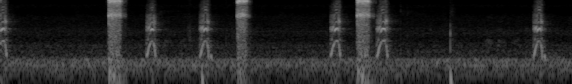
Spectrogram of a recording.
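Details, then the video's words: Night-time flying lemur lure call: scattered, separate clicks and small rising chirped notes at uneven intervals, with a faint low hum underneath. "เสียงต่อบ่างป่า หรือพุงจง,พะจง flying lemur sound"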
